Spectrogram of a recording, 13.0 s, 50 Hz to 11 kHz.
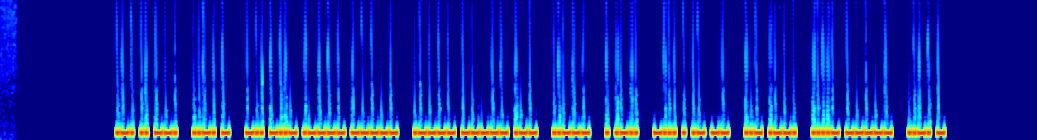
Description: Morse code, heard as a keyed tone, about 40 wpm, 700 Hz. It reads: RIG FT DX10 10W 2 EL BEAM UP 40 FT
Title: Practice QSO - Exchange 2 - Info - 40wpm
